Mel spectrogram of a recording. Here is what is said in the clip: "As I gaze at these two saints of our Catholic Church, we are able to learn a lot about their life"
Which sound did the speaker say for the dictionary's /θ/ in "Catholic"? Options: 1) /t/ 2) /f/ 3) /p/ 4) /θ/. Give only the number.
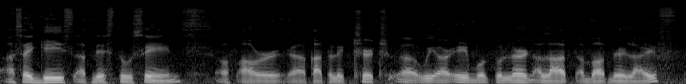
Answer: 1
